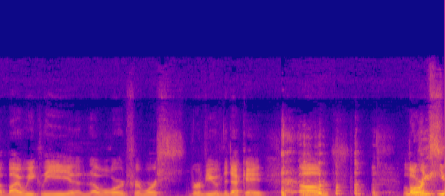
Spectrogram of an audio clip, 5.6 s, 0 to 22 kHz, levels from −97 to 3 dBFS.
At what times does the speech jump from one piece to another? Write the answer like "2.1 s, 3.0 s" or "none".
3.2 s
